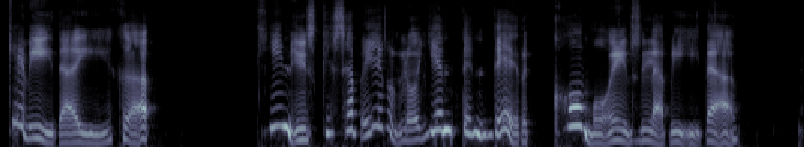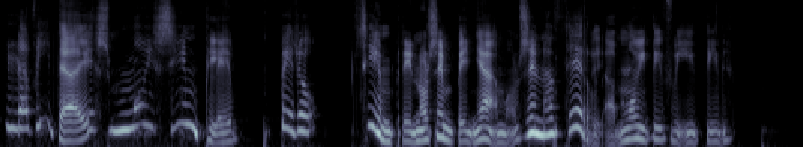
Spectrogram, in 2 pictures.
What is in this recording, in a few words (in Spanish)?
locutora anciana senior voiceover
